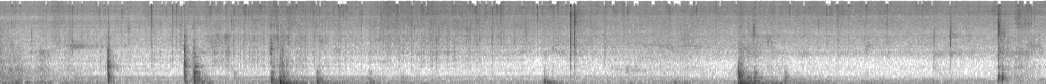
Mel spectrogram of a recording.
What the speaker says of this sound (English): So now I'm going to put my ground sausage in.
